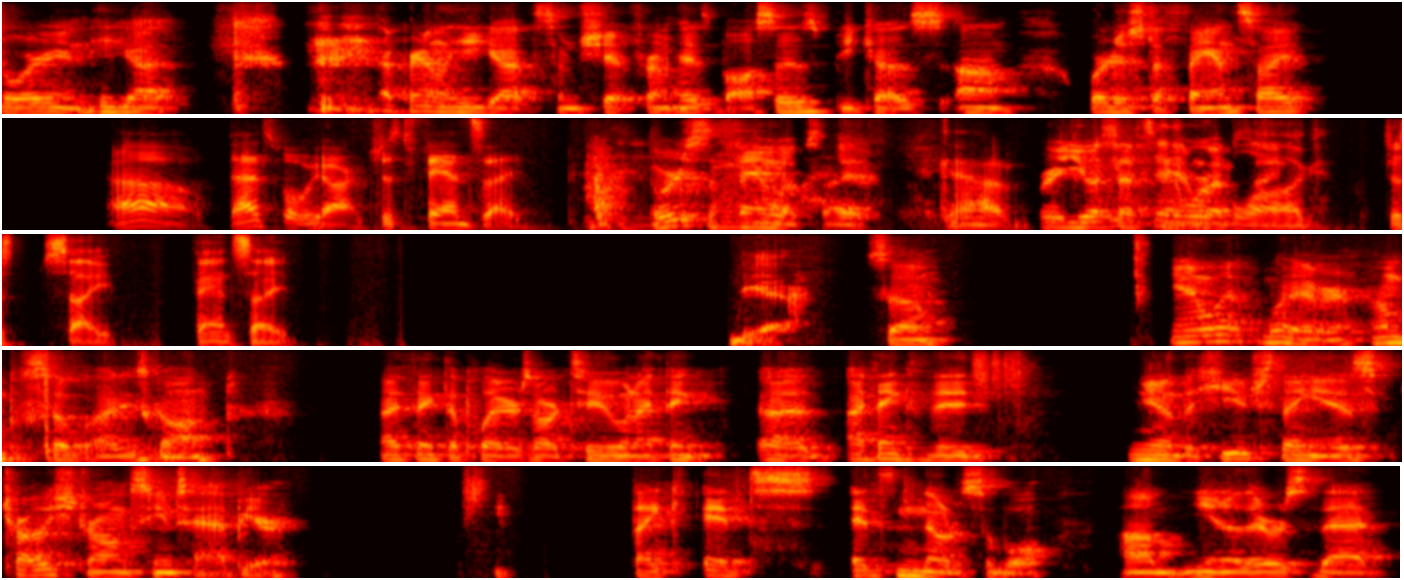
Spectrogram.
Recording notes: via Skype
